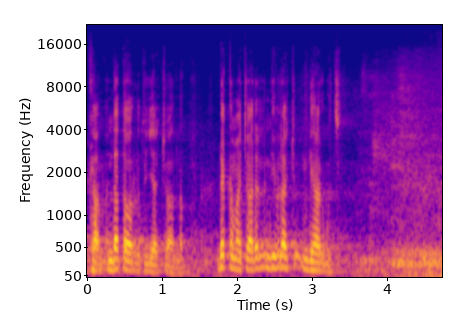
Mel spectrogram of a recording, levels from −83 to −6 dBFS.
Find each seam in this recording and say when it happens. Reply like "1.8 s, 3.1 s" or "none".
1.5 s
